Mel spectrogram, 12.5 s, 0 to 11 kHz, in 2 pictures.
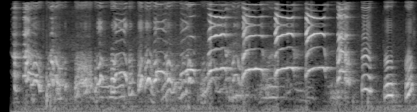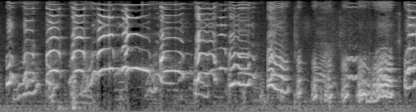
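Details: Hungarian Vizsla puppies, recorded April 27, 2011, whine and yelp in high, rising-and-falling cries, several overlapping.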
